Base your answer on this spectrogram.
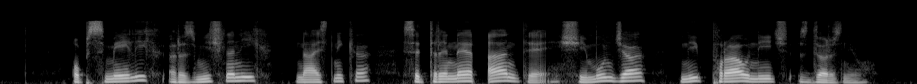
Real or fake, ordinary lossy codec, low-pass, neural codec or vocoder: fake; none; none; codec, 16 kHz, 2 kbps, X-Codec, HuBERT features, trained on LibriSpeech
